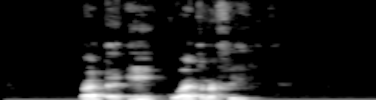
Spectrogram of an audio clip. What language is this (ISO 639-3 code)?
cat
